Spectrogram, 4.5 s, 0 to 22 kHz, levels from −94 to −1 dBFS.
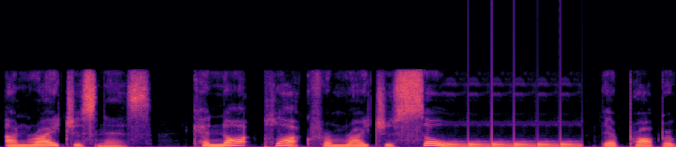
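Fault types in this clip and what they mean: CD stuck on one turn: A scratch makes the laser jump back one track at the same point on each revolution, so a short stretch of the disc is read over and over. In this speech clip it runs from 3.12 s to 3.88 s, where a 0.15 s slice of audio repeats five times, each pass separated by a brief mute at the jump. The result is the rapid, evenly spaced stutter typical of a skipping CD.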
